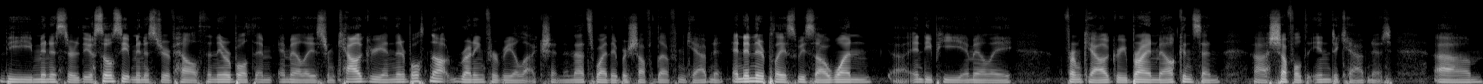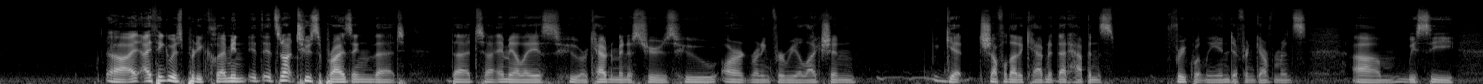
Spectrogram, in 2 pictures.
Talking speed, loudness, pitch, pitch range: 185 wpm, -26 LUFS, 110 Hz, 100-115 Hz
